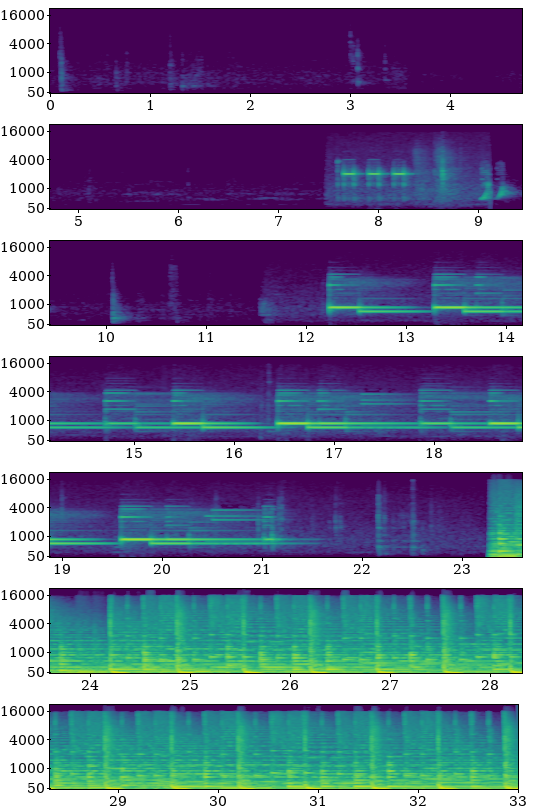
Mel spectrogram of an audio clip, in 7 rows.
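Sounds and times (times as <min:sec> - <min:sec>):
two-note ding-dong chime: 0:12.2 - 0:21.2.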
